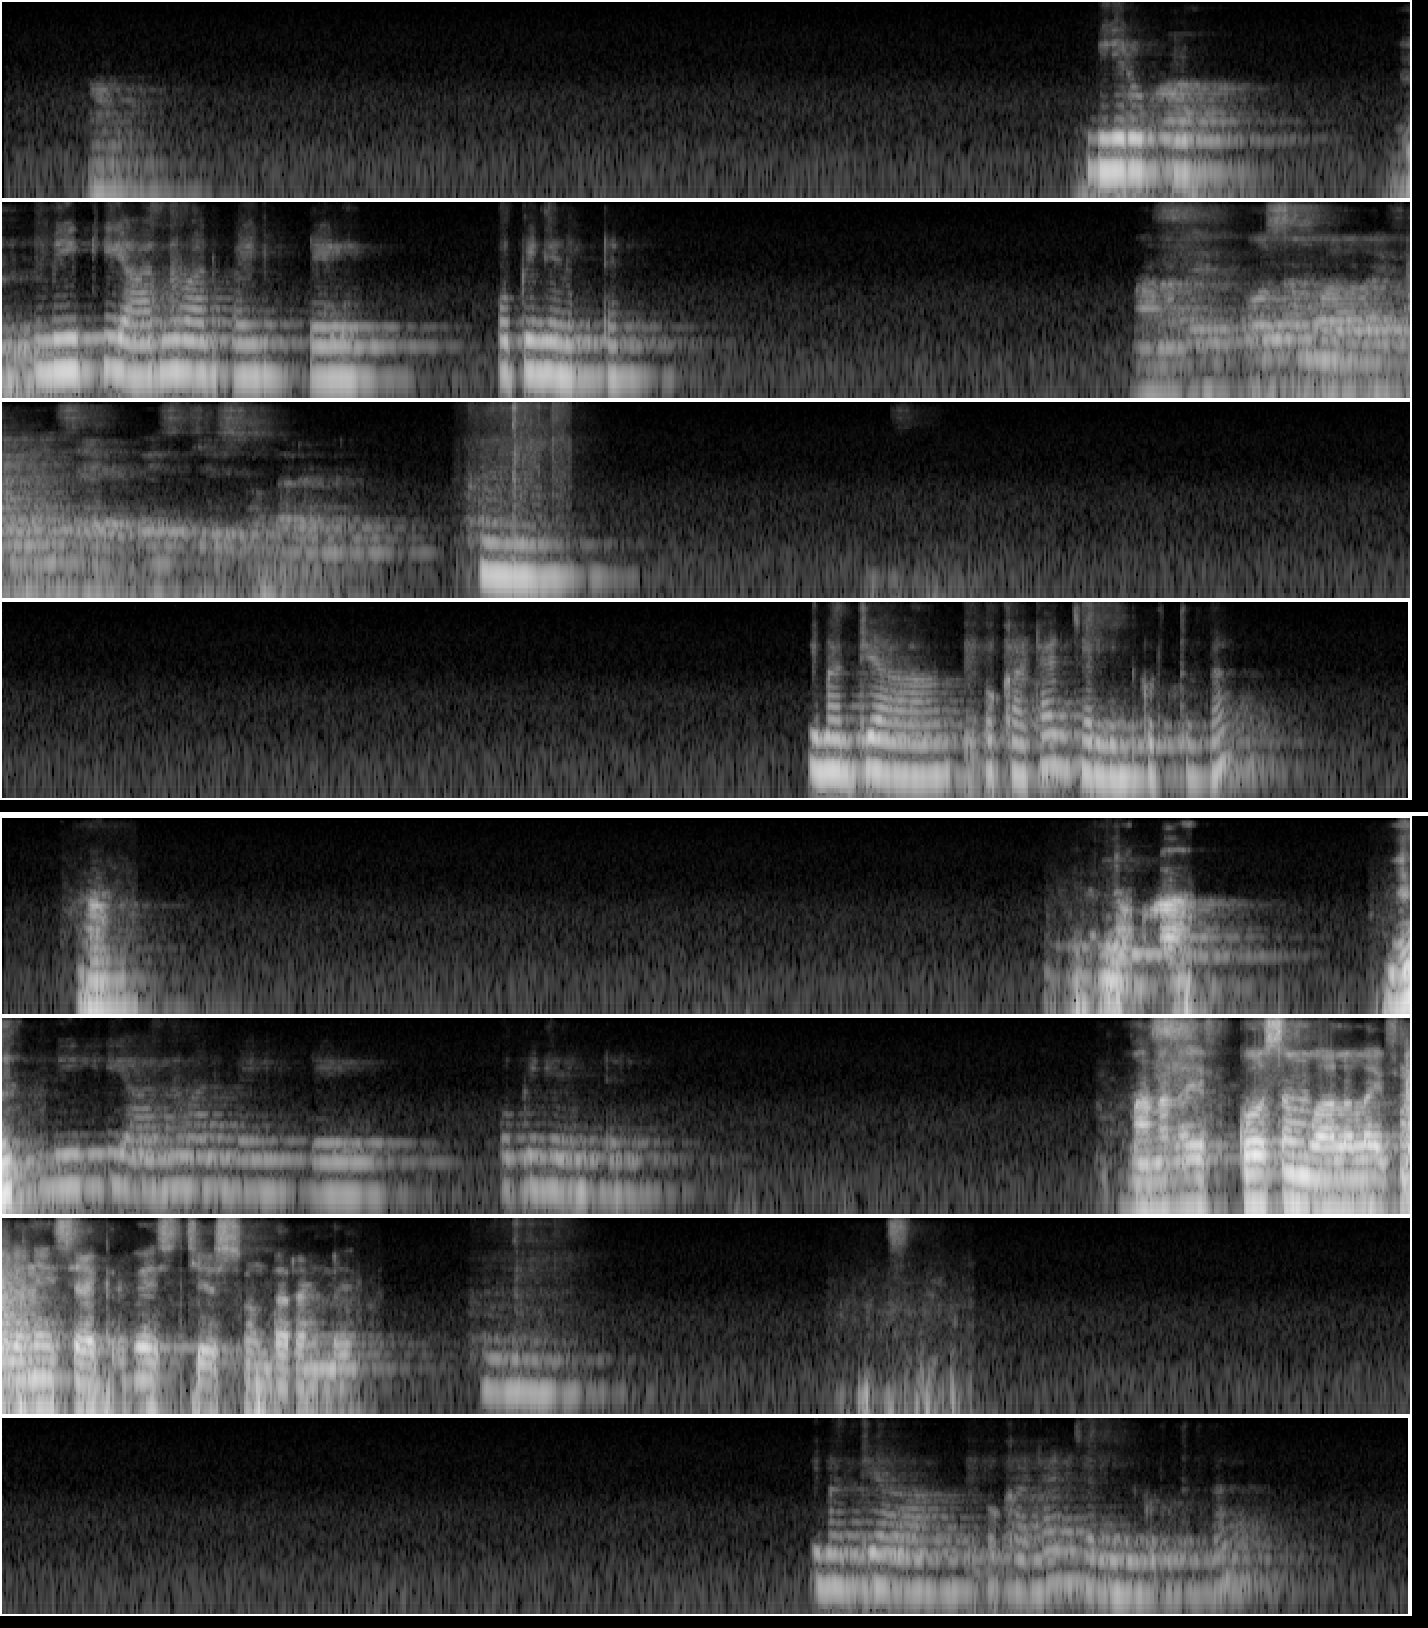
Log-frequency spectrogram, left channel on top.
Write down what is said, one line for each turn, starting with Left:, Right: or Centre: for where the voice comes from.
Right: ఆ ఏదన్నా
Left: మీరు
Right: ఒక,
Left: కు
Right: ఉమ్
Left: మీకు ఆర్మీ వాళ్లపైన ఉండే ఒపీనియన్ ఏంటండి
Right: అ మన లైఫ్ కోసం వాళ్ళ లైఫ్ కానీ సాక్రిఫైస్ చేస్తుంటారండి
Left: ఉ హు
Right: వాటర్ సౌండ్
Left: ఈ మధ్య ఒక అటాంక్ జరిగింది గుర్తుందా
